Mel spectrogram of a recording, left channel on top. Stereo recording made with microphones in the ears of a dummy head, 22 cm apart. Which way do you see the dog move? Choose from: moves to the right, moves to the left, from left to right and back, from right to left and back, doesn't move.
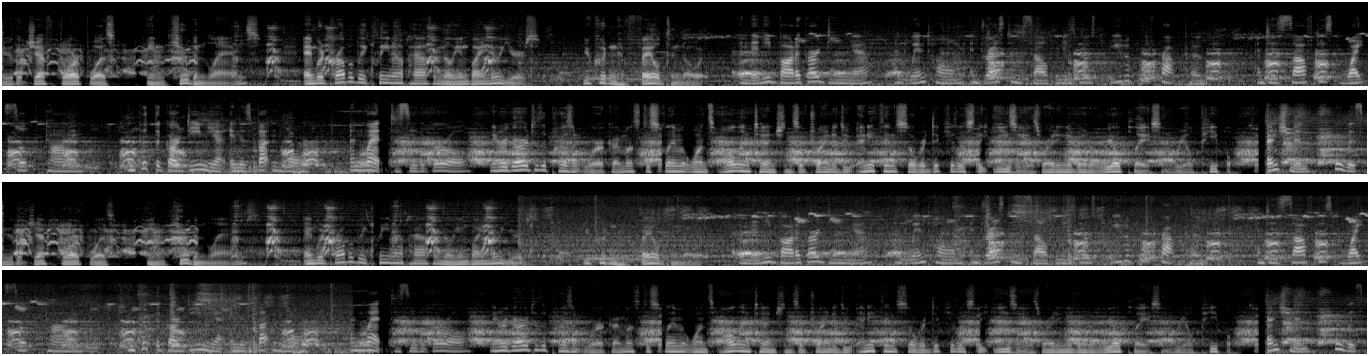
moves to the left.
